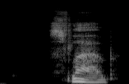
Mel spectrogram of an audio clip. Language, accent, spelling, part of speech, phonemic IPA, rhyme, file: English, Australia, slab, noun / verb / adjective, /slæb/, -æb, En-au-slab.ogg
- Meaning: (noun) 1. A large, flat piece of solid material; a solid object that is large and flat 2. A paving stone; a flagstone 3. A carton containing 24 cans (chiefly of beer)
